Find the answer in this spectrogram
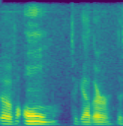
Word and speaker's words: Om: chanting the sound of Om together, the sound of oneness. And Om actually has 4 different pieces to it. Ah, oo, and then silence. Ah, oo, silence. So if you want to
